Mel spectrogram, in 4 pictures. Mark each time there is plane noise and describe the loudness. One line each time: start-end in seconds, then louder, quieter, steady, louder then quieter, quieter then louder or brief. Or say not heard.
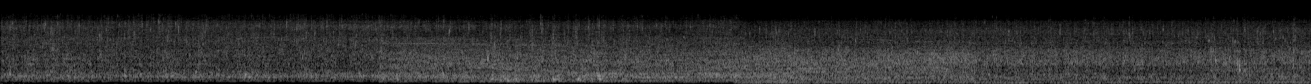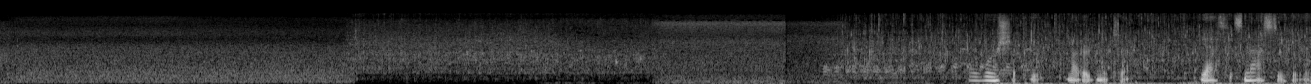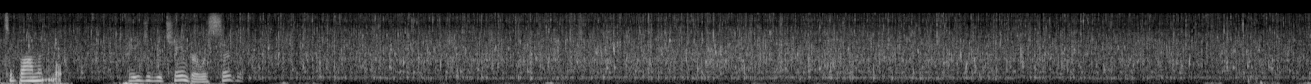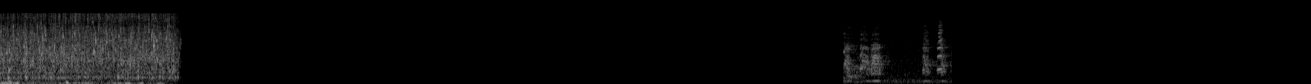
3.8-9.8 steady.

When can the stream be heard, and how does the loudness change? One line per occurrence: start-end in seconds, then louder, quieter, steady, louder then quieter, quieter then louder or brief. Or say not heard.
0.0-41.1 louder.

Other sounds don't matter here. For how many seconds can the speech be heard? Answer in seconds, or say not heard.
6 s.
